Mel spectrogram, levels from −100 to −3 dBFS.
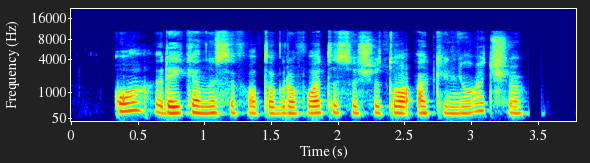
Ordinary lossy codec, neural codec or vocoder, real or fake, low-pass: AAC, 64 kbps; vocoder, 44.1 kHz, 128 mel bands every 512 samples, BigVGAN v2; fake; 10.8 kHz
